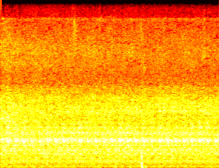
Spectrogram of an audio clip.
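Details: Hyundai Xcent diesel, previously knocking with starting trouble, black smoke and low pickup, after cleaning jammed injector nozzles and clearing the warning light by scanner: even, steady idle with only two faint thumps. Now runs normally.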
